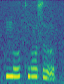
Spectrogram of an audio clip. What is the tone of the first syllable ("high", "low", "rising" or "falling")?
rising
